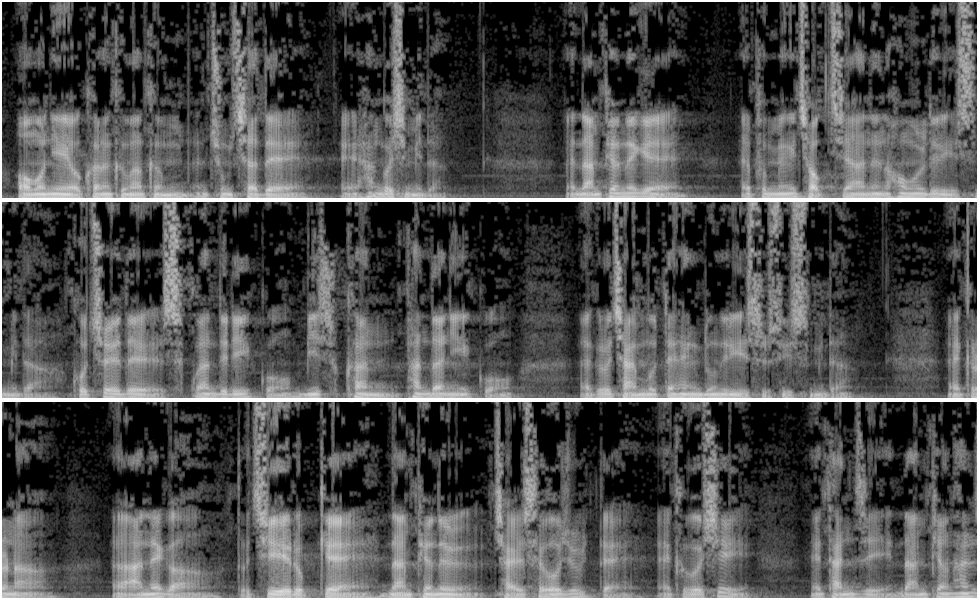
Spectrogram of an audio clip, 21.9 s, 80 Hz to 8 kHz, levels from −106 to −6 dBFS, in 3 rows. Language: Korean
